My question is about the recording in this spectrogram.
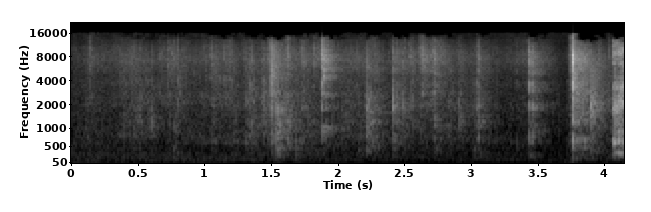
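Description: Fabric drawstring bag rustling as a small plush toy is pushed into it, with scattered light scratching and handling noises and one sharp click or knock near the end.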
